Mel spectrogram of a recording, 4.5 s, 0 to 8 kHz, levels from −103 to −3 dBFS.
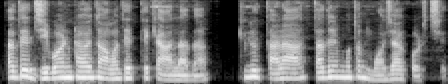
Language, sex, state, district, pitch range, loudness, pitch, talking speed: Bengali, male, West Bengal, Dakshin Dinajpur, 135-170 Hz, -15 LUFS, 155 Hz, 160 wpm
